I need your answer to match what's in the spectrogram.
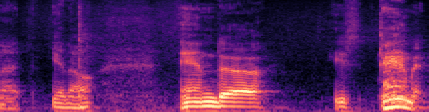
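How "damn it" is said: angry outburst. Retold or imitated. Red swearing as he hits the freezer, angry outburst. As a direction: blurt it out in a burst of temper.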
